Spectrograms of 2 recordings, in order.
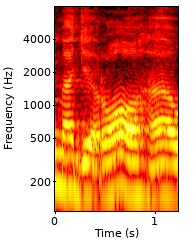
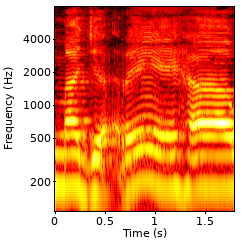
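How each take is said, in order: First: The vowel after r is an open a. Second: The vowel after r leans toward e. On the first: The speaker calls it wrong. "Kalau misalnya kita baca tanpa imalah" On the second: The speaker calls it right. "harus dibaca imalah"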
